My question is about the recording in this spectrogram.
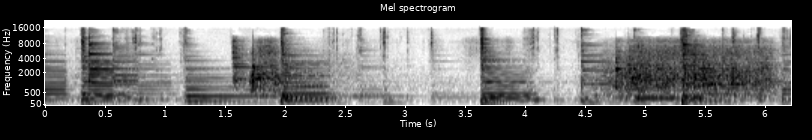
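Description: Background music: strummed acoustic guitar, with chords struck every second or so and left to ring and fade.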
